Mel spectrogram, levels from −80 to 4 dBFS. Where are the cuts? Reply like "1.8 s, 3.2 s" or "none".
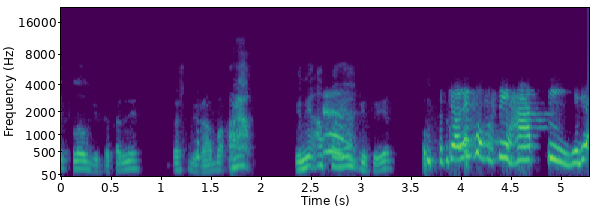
0.9 s, 3.6 s

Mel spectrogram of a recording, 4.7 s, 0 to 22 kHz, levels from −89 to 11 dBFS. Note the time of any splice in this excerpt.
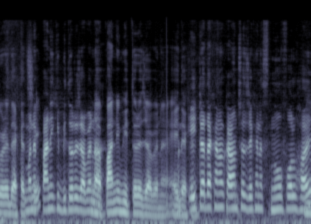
none

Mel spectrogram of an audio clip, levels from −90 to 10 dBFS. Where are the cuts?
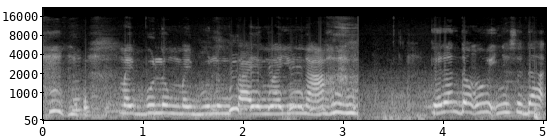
3.1 s

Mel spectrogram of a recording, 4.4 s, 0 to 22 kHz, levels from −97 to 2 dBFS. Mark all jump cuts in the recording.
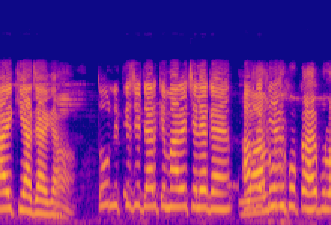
3.1 s

